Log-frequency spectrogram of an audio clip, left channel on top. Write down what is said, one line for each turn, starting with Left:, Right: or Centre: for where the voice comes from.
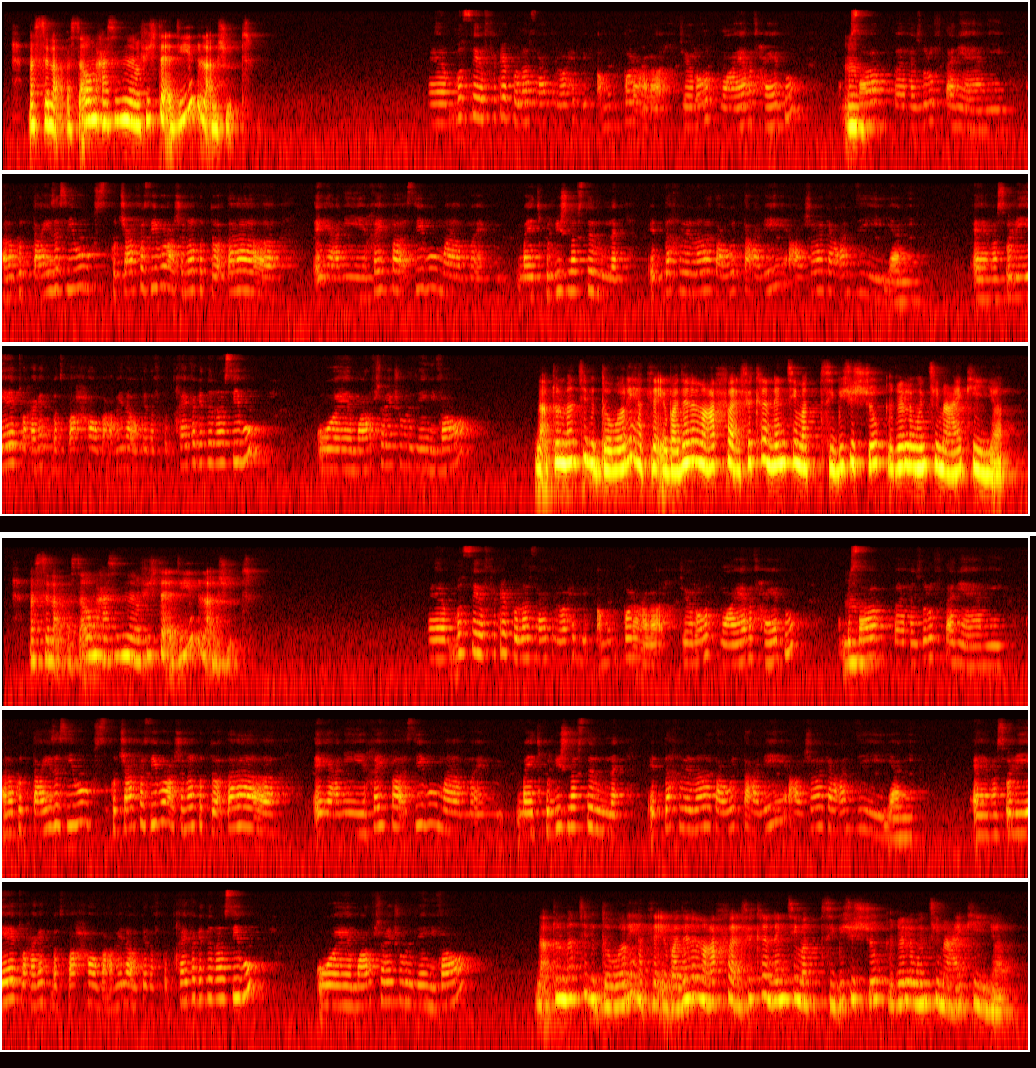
Left: بس لا بس أول ما حسيت إن مفيش تقدير لا مشيت
Right: آه، بصي هي الفكره كلها ساعات الواحد بيبقى مجبر على اختيارات معينه في حياته
Left: مم.
Right: بسبب آه، ظروف تانية يعني انا كنت عايزه اسيبه بس كنتش عارفه اسيبه علشان انا كنت وقتها آه، يعني خايفه اسيبه ما ما, ما يدخليش نفس ال- الدخل اللي انا اتعودت عليه علشان انا كان عندي يعني آه، مسؤوليات وحاجات بدفعها وبعملها وكده فكنت خايفة جدا ان انا اسيبه ومعرفش الاقي شغل تاني فاهمة
Left: لا طول ما انتي بتدوري هتلاقي وبعدين أنا عارفة الفكرة إن انتي ما تسيبيش الشغل غير لو انتي معاكي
